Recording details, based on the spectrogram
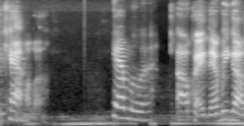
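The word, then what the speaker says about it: Kamala: you say it wrong if somebody say it wrong just say excuse me that's camela Harris Camala uhuh yeah no no no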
